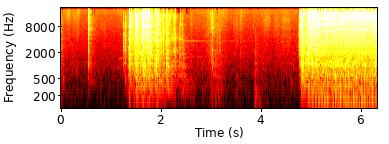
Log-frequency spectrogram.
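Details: Lifan 2.5 hp go-kart engine after fitting a replacement carburetor (original leaked fuel): a few pulls and stumbles, then catches and holds a steady even buzz; running properly.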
